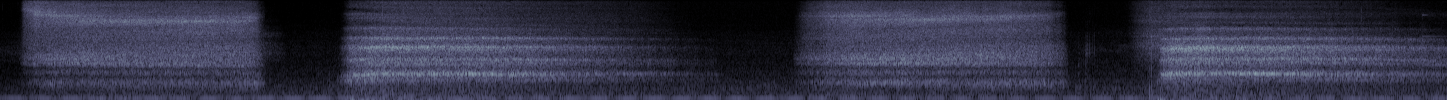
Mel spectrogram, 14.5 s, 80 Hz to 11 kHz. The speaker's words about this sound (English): how to do some three deep breaths, and we're going to start off on 3, 2, 1.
